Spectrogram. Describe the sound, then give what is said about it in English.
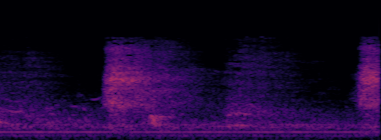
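Deep breaths drawn in through the nose and pushed out through the mouth, taken together as a calming exercise against a hot flash. Loud, breathy rushes of air stand out, with softer airflow between them over a low steady hum. “take a big breath through the nose. So let's all do that together. Big breath. And out through the mouth. In through the nose.”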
